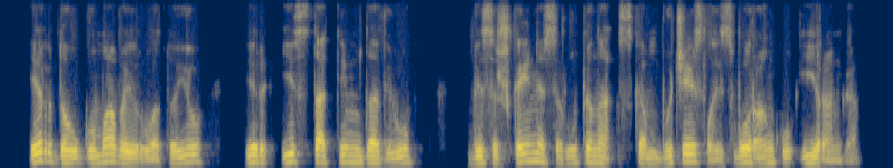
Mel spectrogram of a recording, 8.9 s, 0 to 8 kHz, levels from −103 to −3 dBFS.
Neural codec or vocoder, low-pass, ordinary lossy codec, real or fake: none; 7.2 kHz; Opus, 24 kbps; real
